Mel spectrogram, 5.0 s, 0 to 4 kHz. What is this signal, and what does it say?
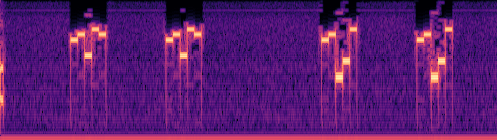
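Five-tone selective call (ZVEI), heard as quick runs of five tones, tones of about 70 ms. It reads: 89509 89509 89140 89140
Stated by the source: ZVEI five-tone selective call received via SDR.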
